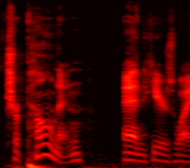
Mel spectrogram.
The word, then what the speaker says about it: troponin: let me explain to you that that's actually pronounced troponin and here's why it's important it's stripping and by the way yeah the doctor said my trip anion is high it but it's just as a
